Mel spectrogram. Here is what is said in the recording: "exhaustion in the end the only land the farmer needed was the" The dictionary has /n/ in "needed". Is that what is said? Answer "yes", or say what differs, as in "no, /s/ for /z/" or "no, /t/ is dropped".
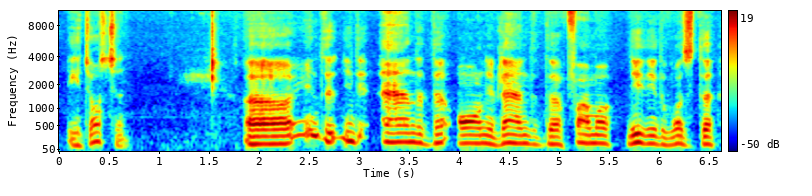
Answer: no, /l/ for /n/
